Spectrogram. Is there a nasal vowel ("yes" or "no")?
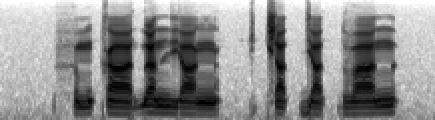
no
